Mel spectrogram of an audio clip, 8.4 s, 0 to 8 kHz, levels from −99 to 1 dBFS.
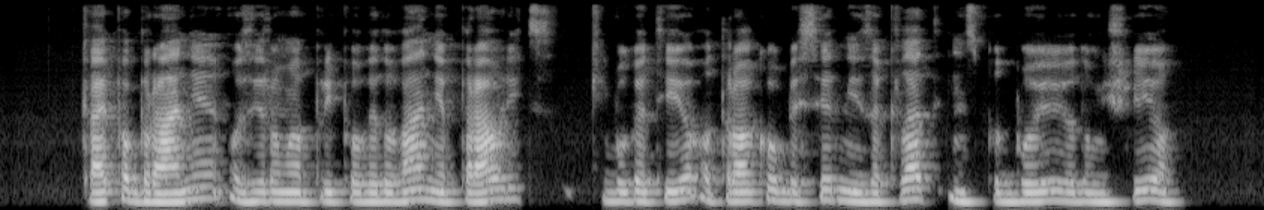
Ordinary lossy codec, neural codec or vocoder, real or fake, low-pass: none; autoencoder, 48 kHz, 128 numbers a frame, DAC-VAE, trained on Japanese speech; fake; 7.2 kHz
